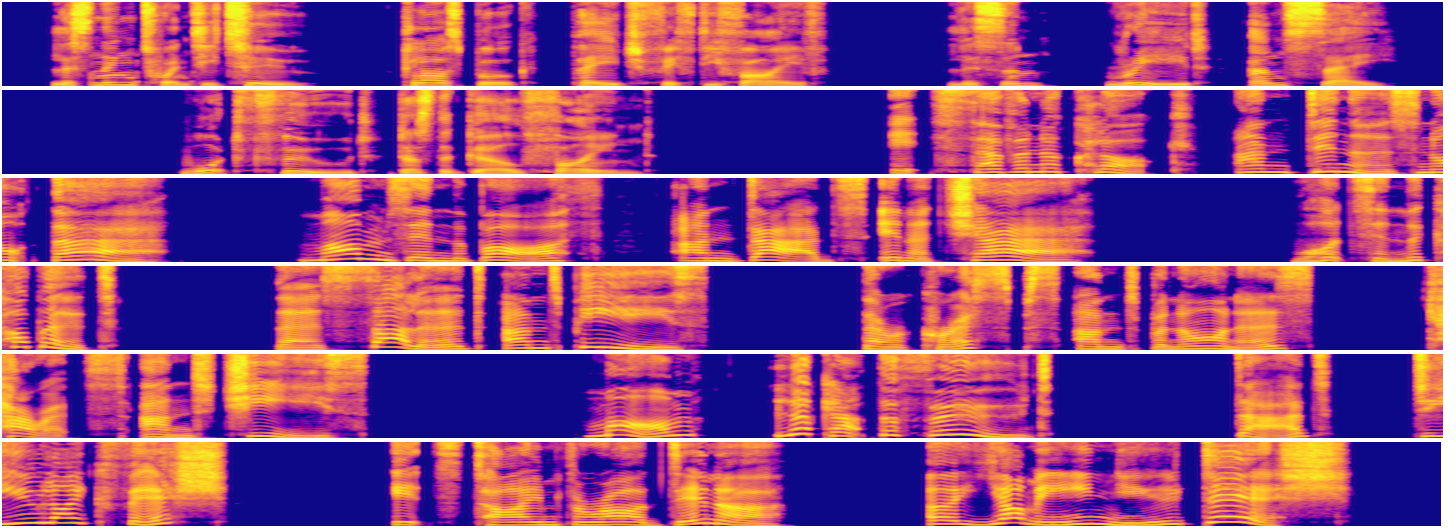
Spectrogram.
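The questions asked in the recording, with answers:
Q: What food does the girl find?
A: Salad, peas, crisps, bananas, carrots and cheese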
